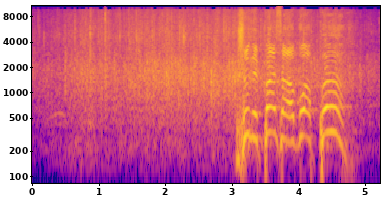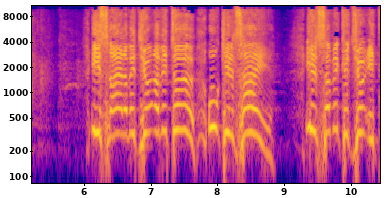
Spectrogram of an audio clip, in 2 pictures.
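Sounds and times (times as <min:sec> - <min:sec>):
audience applause during a French church sermon: 0:00.0 - 0:06.1
speech: 0:03.1 - 0:04.8, 0:06.0 - 0:10.4.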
